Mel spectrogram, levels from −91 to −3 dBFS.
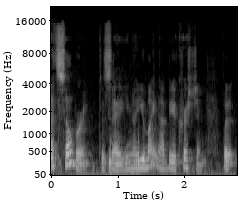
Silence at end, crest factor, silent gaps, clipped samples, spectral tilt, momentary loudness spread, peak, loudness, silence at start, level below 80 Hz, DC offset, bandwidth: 0 s; 16 dB; none; under 0.1%; -4.5 dB/octave; 10 LU; -22 dBFS; -39 LUFS; 0 s; -60 dBFS; under 0.1%; 15.5 kHz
